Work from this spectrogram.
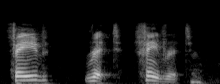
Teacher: So the O is gone. We don't pronounce that at all.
